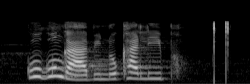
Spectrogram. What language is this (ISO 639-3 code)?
xho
